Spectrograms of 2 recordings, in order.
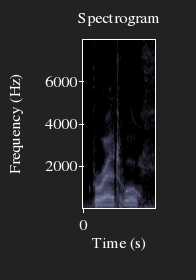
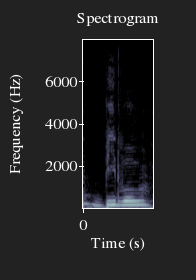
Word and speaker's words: Beedwo: And so Chunky, he has been holding these Aries from as how do you pronounce that name? Breadwo. Is that correct? Yeah, Beedwo, but Beedwo. Beedwo.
